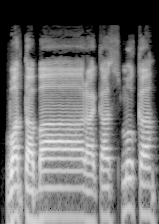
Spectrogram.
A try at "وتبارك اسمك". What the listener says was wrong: রাকাস না, রকাস রকাস।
